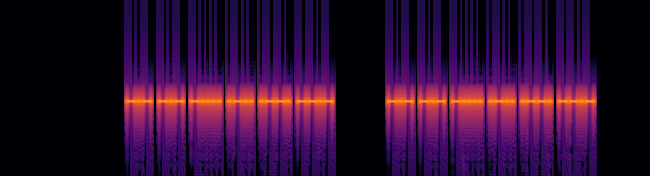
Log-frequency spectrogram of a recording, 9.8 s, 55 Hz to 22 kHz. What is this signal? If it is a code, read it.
Morse code, heard as a keyed tone, about 30 wpm, 700 Hz. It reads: KK6LPQ KK6LPQ
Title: USA Call Signs - 6 Characters - Repeated 2x - 30wpm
